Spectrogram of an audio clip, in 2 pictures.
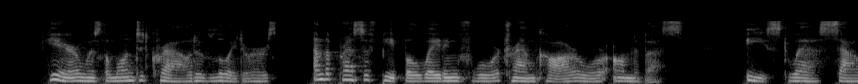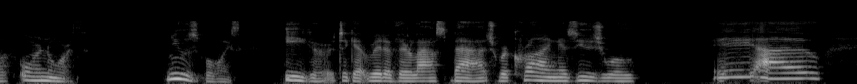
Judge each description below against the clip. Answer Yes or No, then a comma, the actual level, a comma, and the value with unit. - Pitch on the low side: No, medium, 155 Hz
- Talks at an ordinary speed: No, slow, 125 wpm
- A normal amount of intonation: Yes, average, 3.8 semitones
